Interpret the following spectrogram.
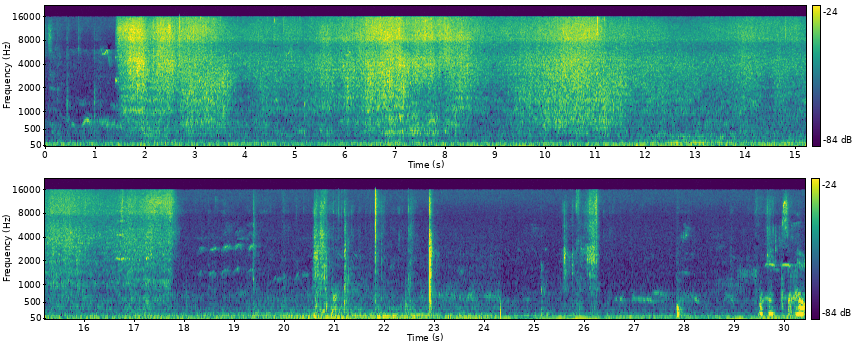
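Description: Garden hose spray nozzle hissing as water sprays over garden plants, swelling and easing in strength, then cutting off sharply about eighteen seconds in. A few scattered faint clicks and taps follow.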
